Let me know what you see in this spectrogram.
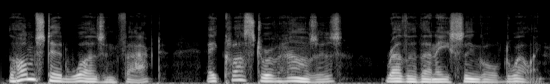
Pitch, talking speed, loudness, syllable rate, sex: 135 Hz, 155 wpm, -14 LUFS, 4.7 syllables/s, male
